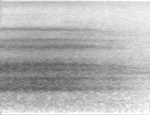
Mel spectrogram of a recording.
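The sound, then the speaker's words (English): A slow, deep breath during a guided breathing exercise: a soft airy rush, steady at first and then gradually fading out over about two seconds, heard alone. “Deeply in. And exhale to let go. Deeply in. And let go.”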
